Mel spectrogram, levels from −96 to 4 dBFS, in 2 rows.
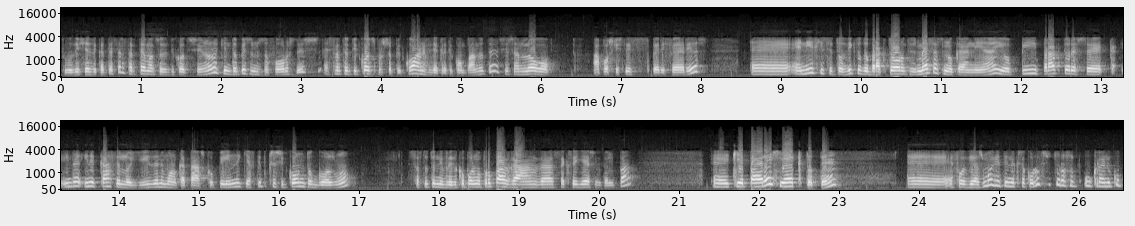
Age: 30-49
